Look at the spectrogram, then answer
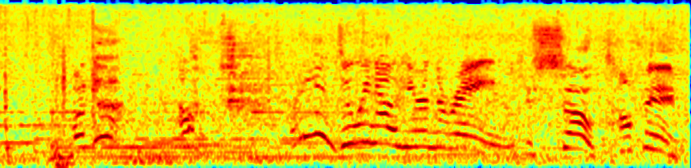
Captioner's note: gasps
